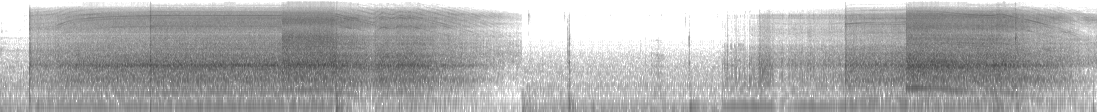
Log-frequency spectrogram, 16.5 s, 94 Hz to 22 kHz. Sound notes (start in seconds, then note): 0.4 drilling; 12.4 drilling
